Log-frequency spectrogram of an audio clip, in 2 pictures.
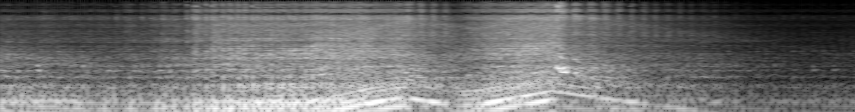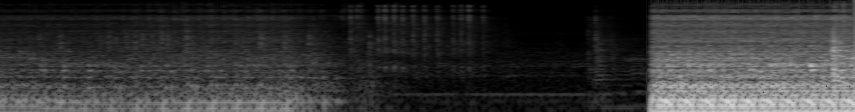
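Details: Holden VL turbo project, start after rechecking ignition timing: engine catches, revs up and down smoothly twice, settles to an even idle, then cuts off; timing about right, running clean.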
